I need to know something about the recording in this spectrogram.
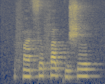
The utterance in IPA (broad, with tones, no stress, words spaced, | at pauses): fã˨ sə˧ fa˦kʷə˨ʃə˦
